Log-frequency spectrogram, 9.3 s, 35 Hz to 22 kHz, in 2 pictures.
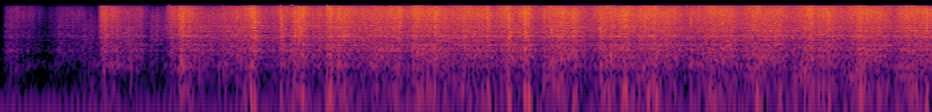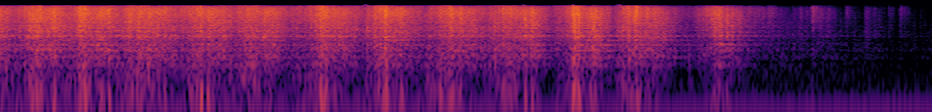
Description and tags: Rotating bolts in a tube 01
A bunch of tiny bolts rotating inside of a metal tube. Recorded with Tascam DR 22WL and tripod.
clinking, hardware, metallic, industrial, iron, bolts, percussion, work, metal, tube, tool, percussive, hit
